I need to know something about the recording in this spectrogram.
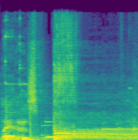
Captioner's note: fart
